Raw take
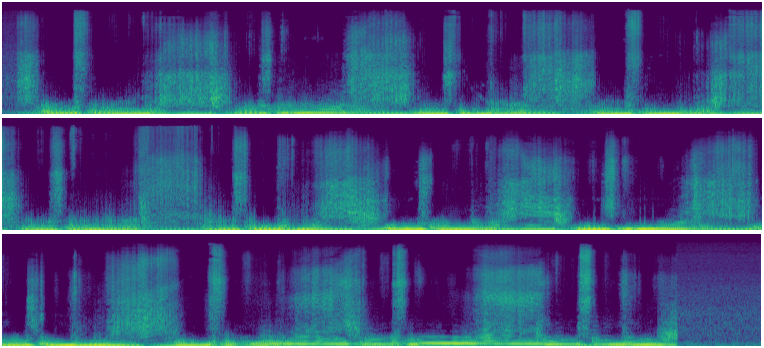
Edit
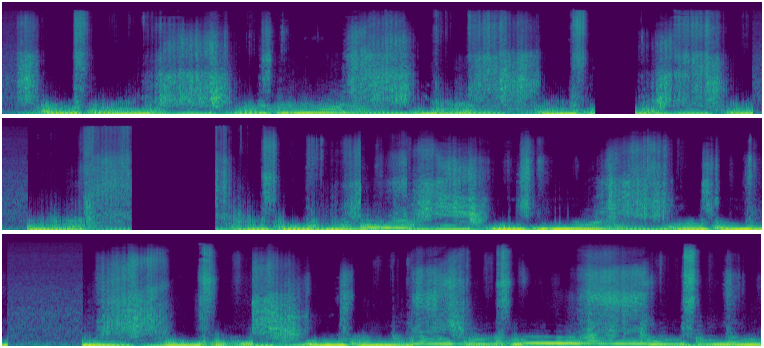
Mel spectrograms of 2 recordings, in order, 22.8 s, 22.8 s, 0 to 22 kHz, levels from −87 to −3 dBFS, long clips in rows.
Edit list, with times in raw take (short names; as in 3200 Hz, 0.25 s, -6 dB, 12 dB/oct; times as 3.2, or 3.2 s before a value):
4.16–4.71 cut
6.47–6.88 mute
8.05–8.4 room tone
9.44 insert silence 0.84 s
10.89–12.49 swap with 17.8–18.26
16.1 insert room tone 0.75 s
